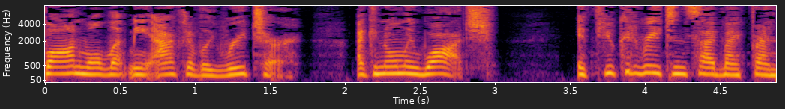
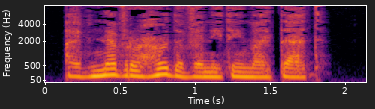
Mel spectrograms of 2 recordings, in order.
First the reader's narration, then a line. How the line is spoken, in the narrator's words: murmured Mark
